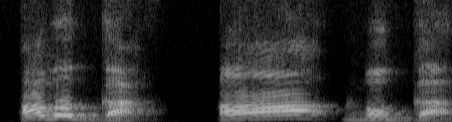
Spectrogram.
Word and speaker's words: অবজ্ঞা: অবজ্ঞা শব্দের সহজ উচ্চারণ, অবজ্ঞা, অবজ্ঞা, তাহলে হবে অ হইল, বয়কার গ হইল, আবার গয়াকার হইল, চন্দ্রবিন্দু হবে। এখানে যেহেতু বর্গীয় জের সাথে যুক্ত বর্ণ আছে ইও, ইও নাসিক্য ধ্বনি যে উঠে গেছে এই জন্য চন্দ্রবিন্দু হবে।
